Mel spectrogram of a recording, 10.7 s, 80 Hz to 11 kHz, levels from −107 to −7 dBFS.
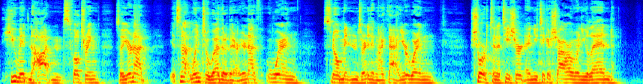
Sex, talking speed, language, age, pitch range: male, 200 wpm, English, 30-49, 120-150 Hz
